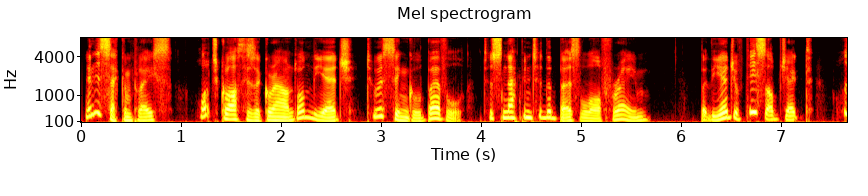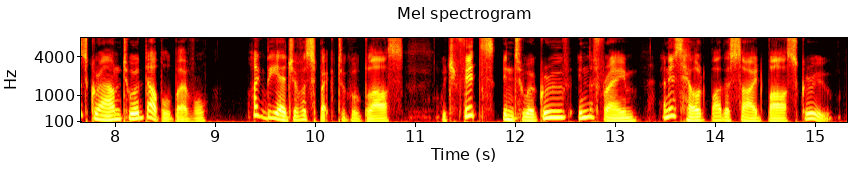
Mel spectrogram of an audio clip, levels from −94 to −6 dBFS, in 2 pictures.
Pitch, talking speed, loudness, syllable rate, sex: 155 Hz, 225 wpm, -20 LUFS, 6.1 syllables/s, male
